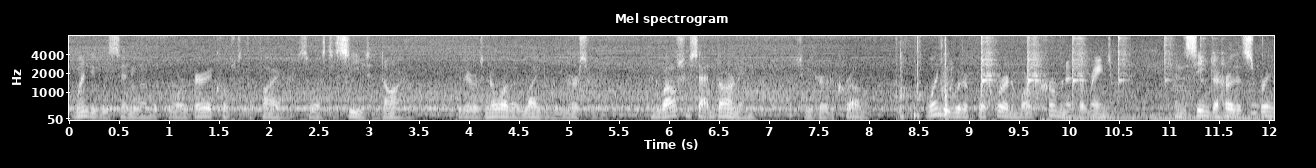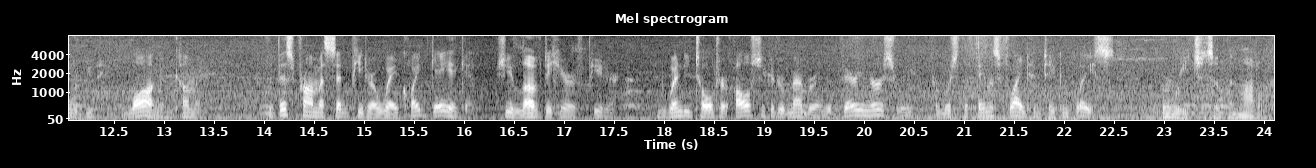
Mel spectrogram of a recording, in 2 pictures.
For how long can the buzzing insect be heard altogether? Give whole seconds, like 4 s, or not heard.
24 s.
